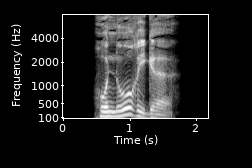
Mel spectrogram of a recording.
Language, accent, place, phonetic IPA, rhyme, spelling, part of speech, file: German, Germany, Berlin, [hoˈnoːʁɪɡə], -oːʁɪɡə, honorige, adjective, De-honorige.ogg
- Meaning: inflection of honorig: 1. strong/mixed nominative/accusative feminine singular 2. strong nominative/accusative plural 3. weak nominative all-gender singular 4. weak accusative feminine/neuter singular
